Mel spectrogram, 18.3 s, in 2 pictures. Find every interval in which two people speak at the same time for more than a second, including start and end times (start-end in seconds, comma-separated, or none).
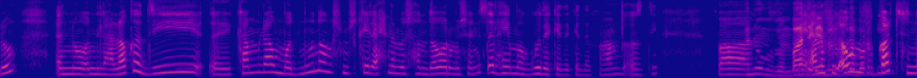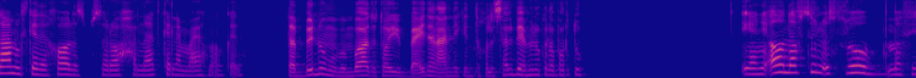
7.4-9.0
